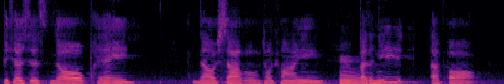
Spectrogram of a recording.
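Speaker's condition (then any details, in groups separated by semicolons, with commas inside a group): Down syndrome; difficulty understanding some things said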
